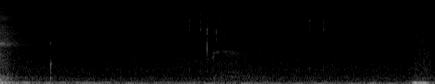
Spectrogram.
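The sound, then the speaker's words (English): Computer mouse clicks, a few faint, sharp ticks spread irregularly across near-silence, with a slightly louder thump at the very end. “So let me click on this one.”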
